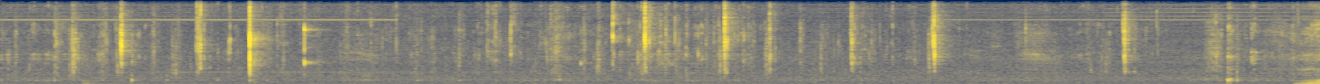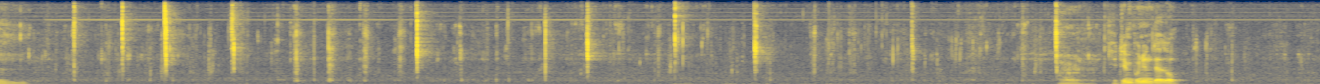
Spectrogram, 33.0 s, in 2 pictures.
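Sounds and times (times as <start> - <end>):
chewing and mouth sounds: 0.0 - 11.9, 13.6 - 14.5, 15.1 - 30.5, 31.3 - 33.0
rising voice hum: 15.3 - 17.6, 29.7 - 30.4.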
